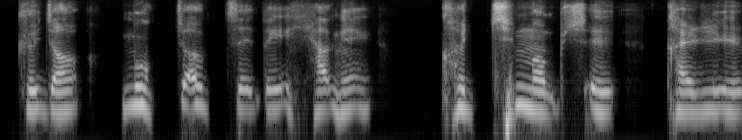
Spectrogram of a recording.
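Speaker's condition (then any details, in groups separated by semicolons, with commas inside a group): Brain lesion disability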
